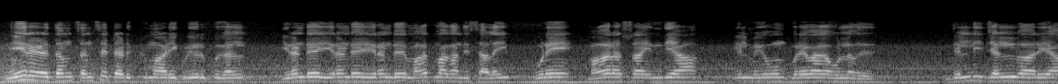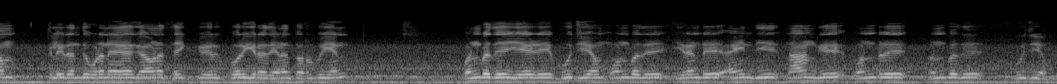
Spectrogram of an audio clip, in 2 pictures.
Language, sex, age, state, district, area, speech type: Tamil, male, 18-30, Tamil Nadu, Madurai, rural, read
